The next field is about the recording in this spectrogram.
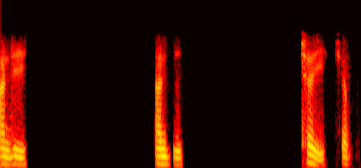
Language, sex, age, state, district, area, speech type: Punjabi, male, 30-45, Punjab, Muktsar, urban, conversation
